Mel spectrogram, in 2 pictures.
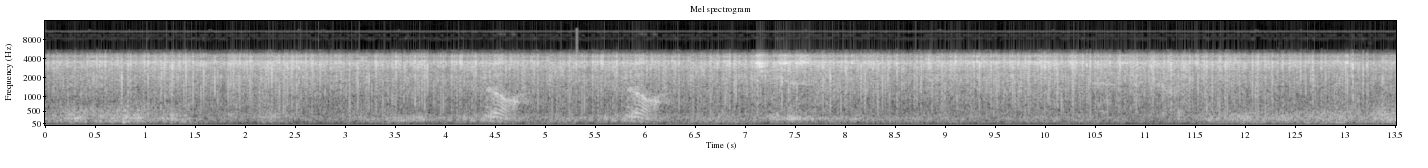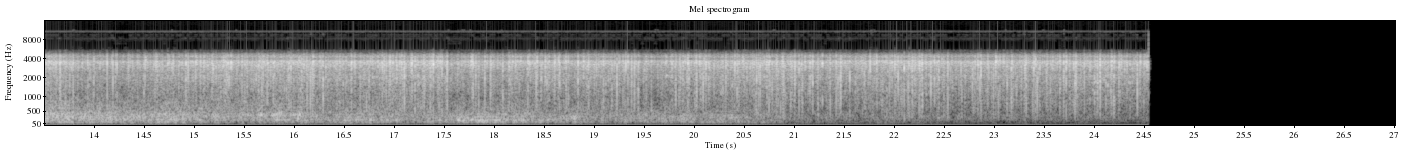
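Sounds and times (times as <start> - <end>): low rumble of thunder: 0.0 - 22.2
heavy rain pouring: 0.0 - 24.6.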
